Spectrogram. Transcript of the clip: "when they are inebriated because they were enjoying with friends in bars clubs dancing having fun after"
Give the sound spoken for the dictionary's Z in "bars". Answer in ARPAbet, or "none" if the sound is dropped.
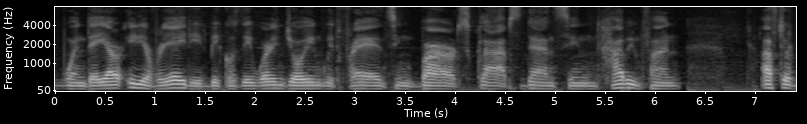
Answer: S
